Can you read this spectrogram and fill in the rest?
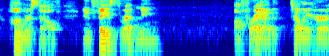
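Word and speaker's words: Offred: is changed to like it's spelled like off red off of Fred a Fred off Fred and she's the one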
